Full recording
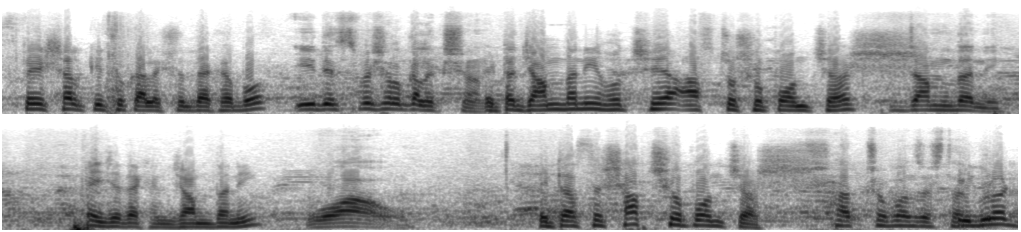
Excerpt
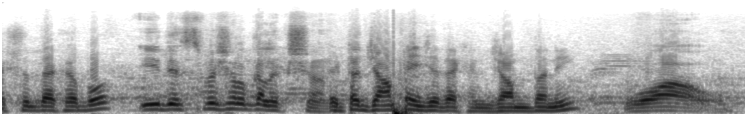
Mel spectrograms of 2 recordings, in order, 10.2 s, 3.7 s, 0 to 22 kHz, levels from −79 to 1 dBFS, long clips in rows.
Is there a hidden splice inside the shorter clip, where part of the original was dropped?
yes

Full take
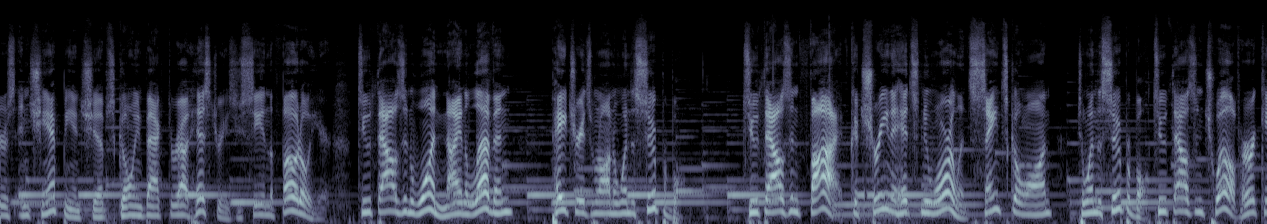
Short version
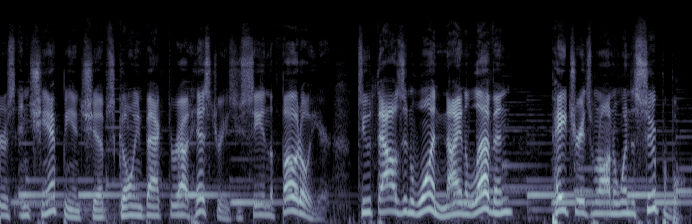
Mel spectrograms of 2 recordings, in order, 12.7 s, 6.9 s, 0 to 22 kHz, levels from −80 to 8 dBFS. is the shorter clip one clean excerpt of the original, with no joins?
yes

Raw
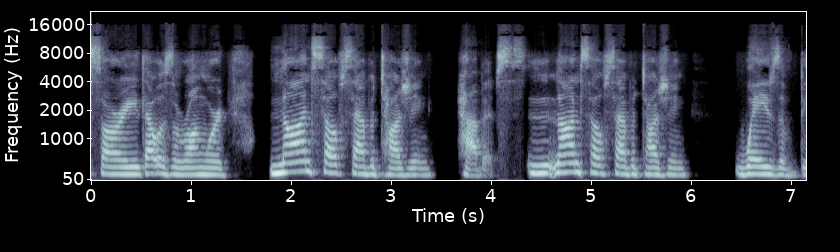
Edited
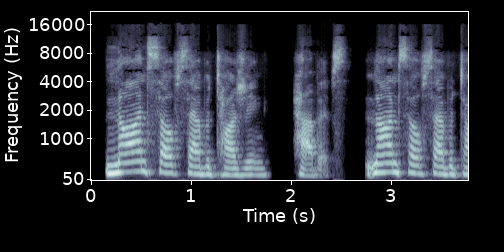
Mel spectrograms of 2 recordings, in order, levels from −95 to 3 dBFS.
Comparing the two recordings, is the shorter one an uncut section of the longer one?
no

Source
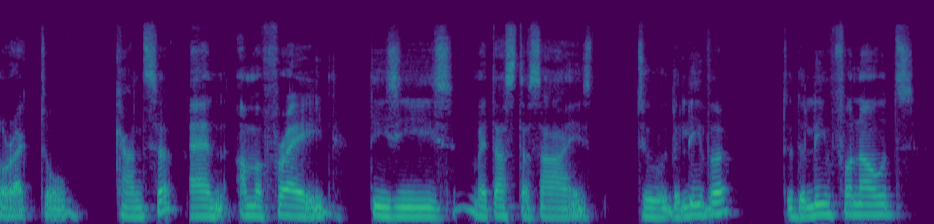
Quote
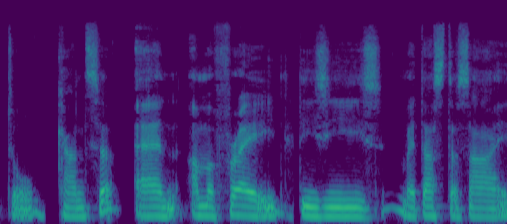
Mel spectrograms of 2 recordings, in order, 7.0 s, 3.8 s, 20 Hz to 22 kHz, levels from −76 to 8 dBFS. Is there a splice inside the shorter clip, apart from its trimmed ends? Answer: yes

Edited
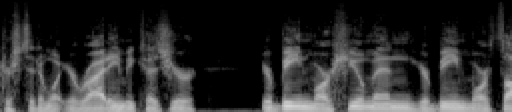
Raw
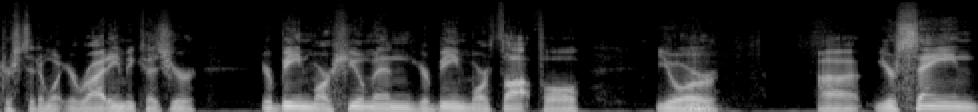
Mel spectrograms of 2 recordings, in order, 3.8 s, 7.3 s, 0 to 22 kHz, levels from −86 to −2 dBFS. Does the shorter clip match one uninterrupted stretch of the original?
yes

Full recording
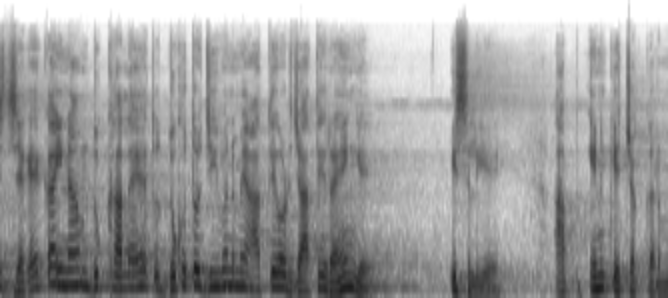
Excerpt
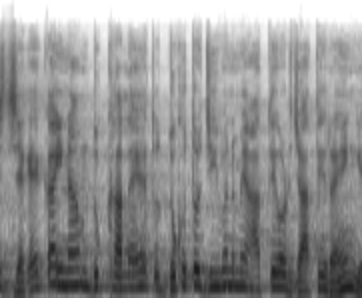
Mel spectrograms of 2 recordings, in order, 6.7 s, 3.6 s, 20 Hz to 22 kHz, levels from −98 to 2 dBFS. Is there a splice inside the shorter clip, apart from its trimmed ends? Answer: no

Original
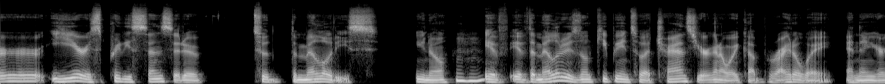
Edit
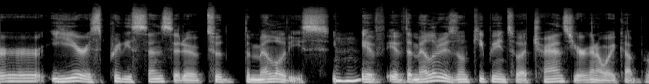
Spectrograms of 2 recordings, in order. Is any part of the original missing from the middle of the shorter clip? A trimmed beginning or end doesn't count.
yes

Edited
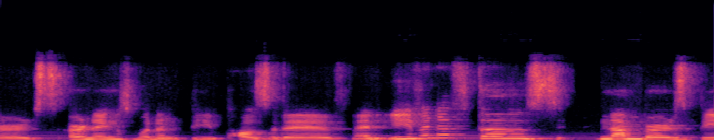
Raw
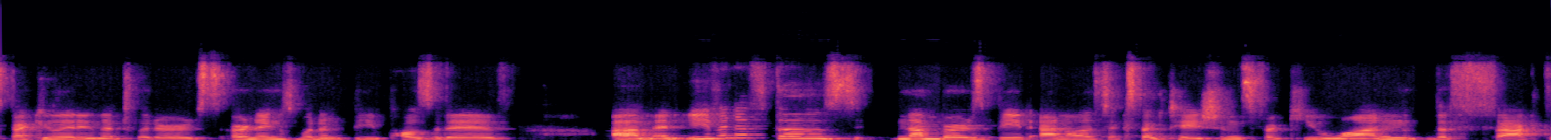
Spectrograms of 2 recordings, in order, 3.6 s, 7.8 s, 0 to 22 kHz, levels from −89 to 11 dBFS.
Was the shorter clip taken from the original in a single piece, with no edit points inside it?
no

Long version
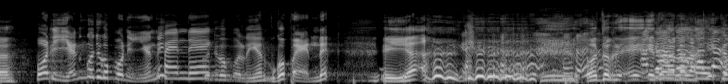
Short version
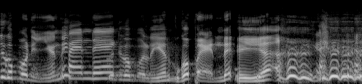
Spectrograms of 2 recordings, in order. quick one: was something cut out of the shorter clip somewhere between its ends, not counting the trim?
yes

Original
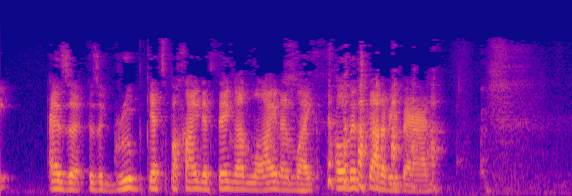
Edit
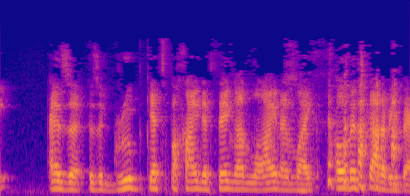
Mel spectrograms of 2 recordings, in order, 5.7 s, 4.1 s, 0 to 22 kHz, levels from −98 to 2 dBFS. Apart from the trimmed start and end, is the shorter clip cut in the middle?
no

